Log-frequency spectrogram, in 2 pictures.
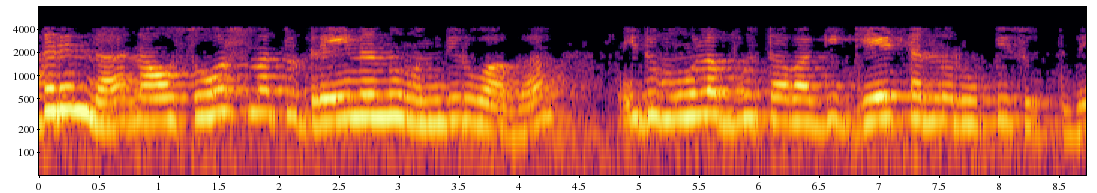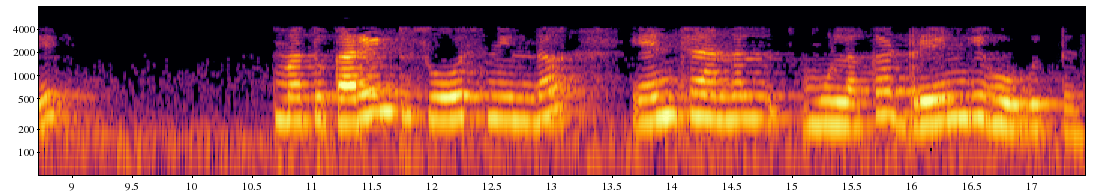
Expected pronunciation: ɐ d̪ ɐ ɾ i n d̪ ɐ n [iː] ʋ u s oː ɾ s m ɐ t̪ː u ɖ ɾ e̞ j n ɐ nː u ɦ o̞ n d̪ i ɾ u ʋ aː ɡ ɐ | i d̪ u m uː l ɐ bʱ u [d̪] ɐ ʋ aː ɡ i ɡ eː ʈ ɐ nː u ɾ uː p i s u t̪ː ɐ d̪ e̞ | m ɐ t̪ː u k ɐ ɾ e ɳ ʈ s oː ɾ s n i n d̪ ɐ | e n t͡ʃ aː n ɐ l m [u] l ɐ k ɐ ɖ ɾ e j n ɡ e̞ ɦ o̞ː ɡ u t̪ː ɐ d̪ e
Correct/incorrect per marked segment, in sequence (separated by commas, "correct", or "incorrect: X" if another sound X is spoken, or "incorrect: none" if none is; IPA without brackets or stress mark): incorrect: aː, incorrect: t̪, incorrect: uː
